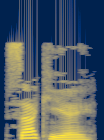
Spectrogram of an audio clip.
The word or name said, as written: sachiye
